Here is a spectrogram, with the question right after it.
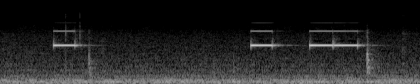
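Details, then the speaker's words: Transplant patient about 90 days after transplant, home infusion via central line started after flushing: three short high beeps over quiet room hum as the infusion pump runs through its settings on start-up. "I just hook up the this caret to it and start it running and it just goes through all it settings"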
